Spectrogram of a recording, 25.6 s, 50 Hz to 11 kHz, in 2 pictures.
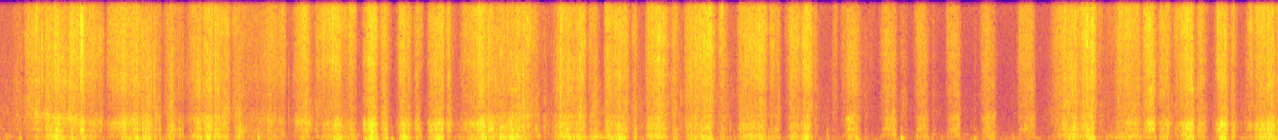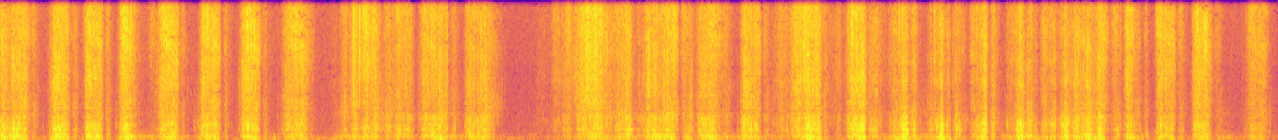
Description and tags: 20090405.hairy.chest
close-up of the noise of my chest being scratched, stereo recording. Sennheiser MKH60 + MKH30 into Shure FP24 preamp, Edirol R09 recorder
